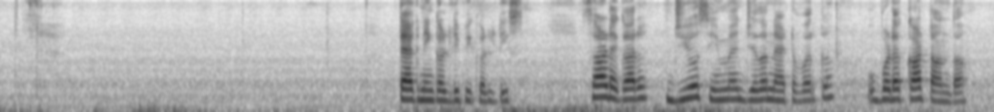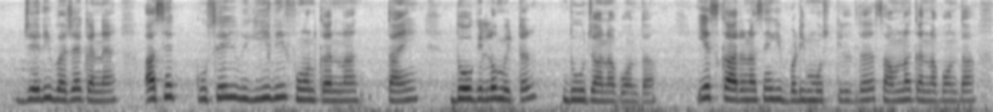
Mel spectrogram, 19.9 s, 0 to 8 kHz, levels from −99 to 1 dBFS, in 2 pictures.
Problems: constant background noise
